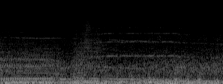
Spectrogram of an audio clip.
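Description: Race cars in a racing video game charge toward the Villeneuve chicane at a wet Imola, their engines a steady, dense roar held close and loud throughout with no break.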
